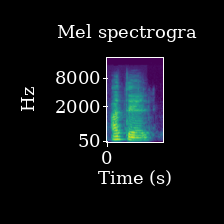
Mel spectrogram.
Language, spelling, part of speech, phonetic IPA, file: Russian, отель, noun, [ɐˈtɛlʲ], Ru-отель.ogg
- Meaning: hotel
